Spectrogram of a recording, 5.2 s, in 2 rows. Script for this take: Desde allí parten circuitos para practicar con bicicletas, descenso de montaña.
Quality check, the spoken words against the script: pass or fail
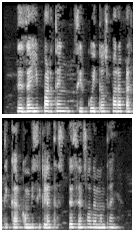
pass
